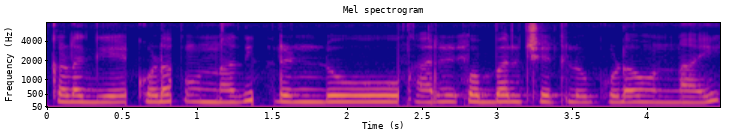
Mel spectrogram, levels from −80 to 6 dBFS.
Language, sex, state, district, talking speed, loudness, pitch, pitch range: Telugu, female, Andhra Pradesh, Anantapur, 135 wpm, -31 LUFS, 225 Hz, 215-230 Hz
